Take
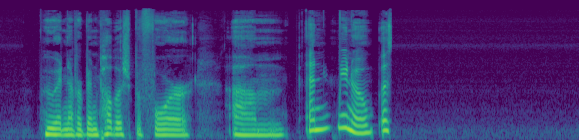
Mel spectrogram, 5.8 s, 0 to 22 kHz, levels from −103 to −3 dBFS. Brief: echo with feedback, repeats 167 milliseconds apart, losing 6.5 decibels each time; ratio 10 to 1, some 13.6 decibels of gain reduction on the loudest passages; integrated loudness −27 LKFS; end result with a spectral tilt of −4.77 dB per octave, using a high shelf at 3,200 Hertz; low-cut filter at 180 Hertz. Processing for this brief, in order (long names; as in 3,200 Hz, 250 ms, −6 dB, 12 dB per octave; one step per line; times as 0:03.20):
high-pass filter 180 Hz
high-shelf EQ 3,200 Hz +6.5 dB
downward compressor 10 to 1, threshold −33 dBFS
repeating echo 167 ms, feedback 47%, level −6.5 dB
level +11 dB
